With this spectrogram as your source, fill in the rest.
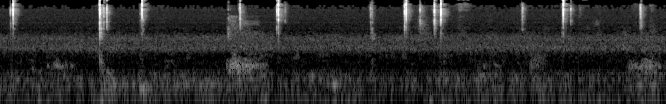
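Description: A thin scissor blade scratches lines into the top of a solid orange Fa soap bar held in the hands. A series of short, sharp, bright scratchy clicks stands out over a quiet, low, steady background hum. Each scrape stops almost instantly, with no ring.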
